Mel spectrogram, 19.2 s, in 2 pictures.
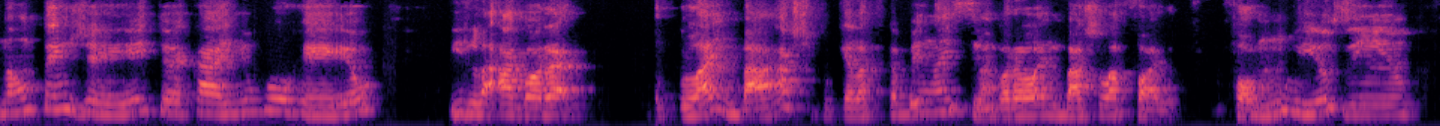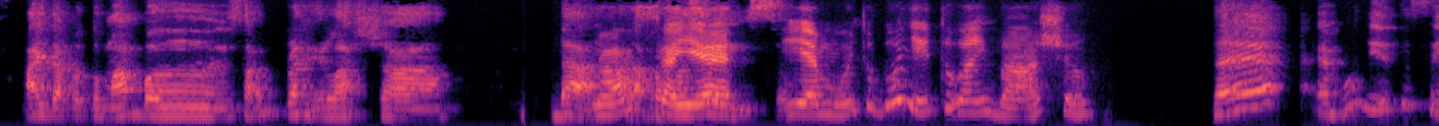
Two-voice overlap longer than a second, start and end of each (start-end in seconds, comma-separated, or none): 13.5-15.0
